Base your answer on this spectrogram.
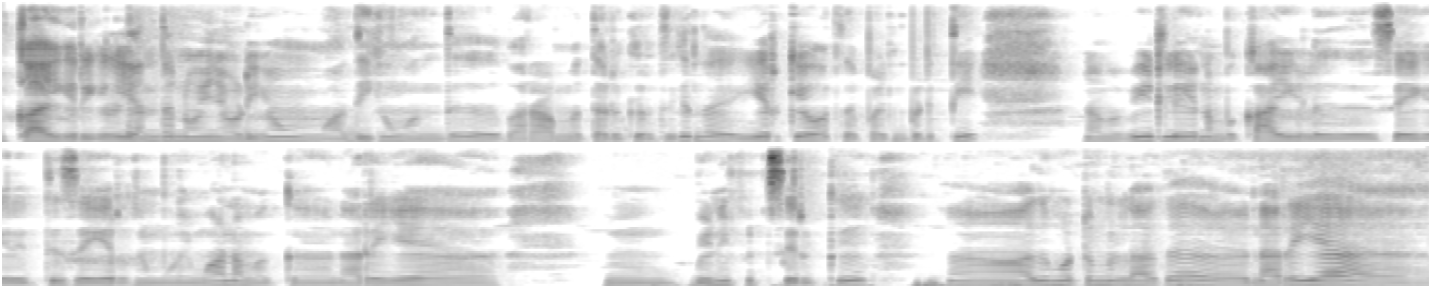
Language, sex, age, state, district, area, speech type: Tamil, female, 18-30, Tamil Nadu, Kallakurichi, urban, spontaneous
